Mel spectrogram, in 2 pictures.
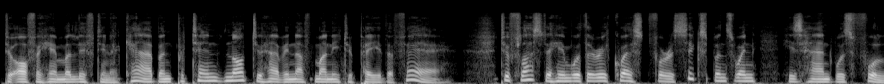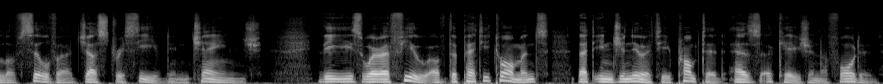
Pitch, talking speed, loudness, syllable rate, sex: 120 Hz, 180 wpm, -20 LUFS, 4.8 syllables/s, male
